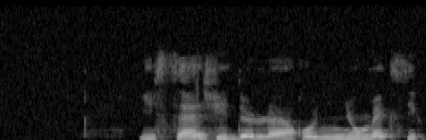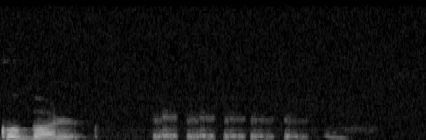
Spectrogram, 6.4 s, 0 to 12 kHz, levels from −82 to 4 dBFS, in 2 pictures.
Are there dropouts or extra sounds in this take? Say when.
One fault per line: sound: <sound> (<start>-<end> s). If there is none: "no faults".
sound: laugh (4.3-5.5 s)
